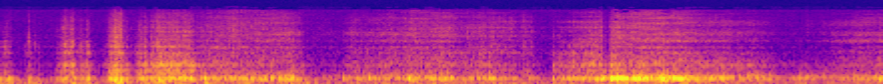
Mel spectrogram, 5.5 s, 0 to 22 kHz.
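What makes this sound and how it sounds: Long nails scratch and rasp along the grooved surface of a light, likely hollow wooden box. The result is a dry, scratchy rasp with a hollow midrange tone around 300 Hz, coming in uneven waves of strokes that swell loudest near the four-second mark before easing off.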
